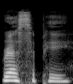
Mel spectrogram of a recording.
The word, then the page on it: recipe: American English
